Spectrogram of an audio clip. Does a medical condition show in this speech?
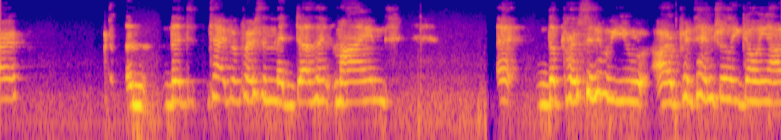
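Yes: cerebral palsy, spastic quadriplegia.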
